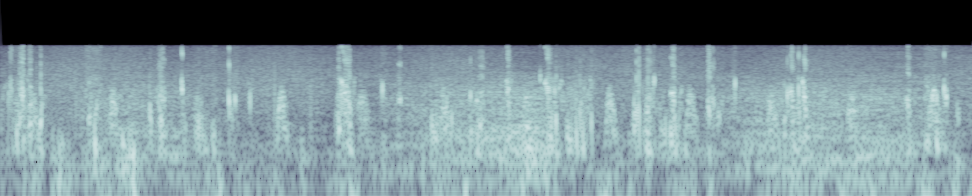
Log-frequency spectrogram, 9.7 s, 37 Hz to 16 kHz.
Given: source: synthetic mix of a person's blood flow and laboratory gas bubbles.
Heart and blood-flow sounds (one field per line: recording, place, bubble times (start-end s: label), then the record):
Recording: Doppler ultrasound of blood flow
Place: subclavian vein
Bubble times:
0.00-0.46 s: bubbles
0.85-1.01 s: bubbles
1.47-1.67 s: bubbles
1.78-1.89 s: bubbles
1.93-2.17 s: bubbles
2.24-2.39 s: bubbles
2.47-2.54 s: bubbles
3.34-3.57 s: bubbles
3.79-3.87 s: bubbles
3.96-4.03 s: bubbles
4.28-4.56 s: bubbles
4.68-4.88 s: bubbles
5.05-5.12 s: bubbles
5.39-5.96 s: bubbles
6.31-6.91 s: bubbles
7.04-7.25 s: bubbles
7.33-7.39 s: bubbles
7.82-8.16 s: bubbles
9.04-9.14 s: bubbles
9.23-9.50 s: bubbles
9.55-9.60 s: bubbles
From the record:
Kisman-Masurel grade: 242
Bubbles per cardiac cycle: several, 3 to 8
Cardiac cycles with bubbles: 100%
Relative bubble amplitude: moderate (0.250 to 0.450)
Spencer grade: 3 (all of the cardiac periods contain showers or single bubble signals, but not dominating or overriding the cardiac motion signals)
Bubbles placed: anywhere in the cardiac cycle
